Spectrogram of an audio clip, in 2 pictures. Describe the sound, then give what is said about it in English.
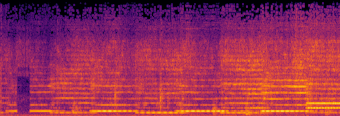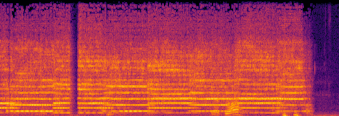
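A non-standard emergency vehicle siren sounds loudly and without a break for about ten seconds. Its tone steps between several pitches in a repeating pattern, with one brief cut partway through. “that was a non-standard siren to my American ears”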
